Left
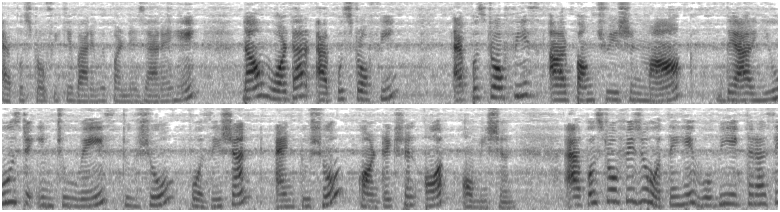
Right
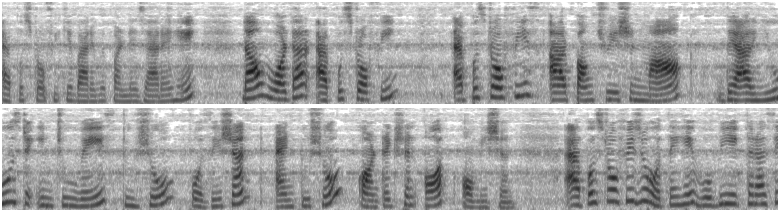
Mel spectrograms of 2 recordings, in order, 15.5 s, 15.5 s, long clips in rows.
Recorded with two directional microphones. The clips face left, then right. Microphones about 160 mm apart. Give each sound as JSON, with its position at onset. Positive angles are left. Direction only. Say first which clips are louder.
{"t": 0.0, "sound": "a woman's voice", "louder": "right 4 dB", "side_deg": -30}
